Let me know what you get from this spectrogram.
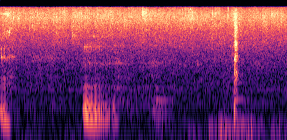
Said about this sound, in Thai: ฝนตกมาแรงแล้วก็มีลูกเห็บมาด้วยนะก็เพิ่งเคยเจอเหมือนกันนะ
